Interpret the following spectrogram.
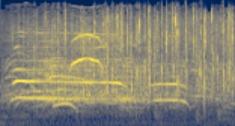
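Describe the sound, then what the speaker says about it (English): Outdoor anti-tax rally crowd roaring with cheers, whistles and shouts over scattered clapping, loud and close, with the noise beginning to thin toward the end. "Give yourselves an applause."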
